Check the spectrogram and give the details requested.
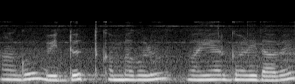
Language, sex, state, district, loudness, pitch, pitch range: Kannada, female, Karnataka, Koppal, -12 LUFS, 215 Hz, 210-225 Hz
